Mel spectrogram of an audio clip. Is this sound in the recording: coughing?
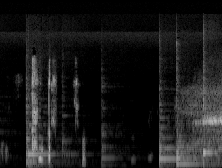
yes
